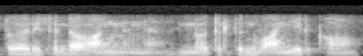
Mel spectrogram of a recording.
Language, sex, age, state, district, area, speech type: Tamil, male, 18-30, Tamil Nadu, Erode, rural, conversation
